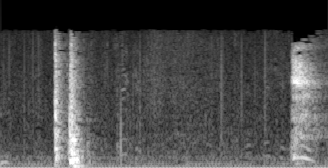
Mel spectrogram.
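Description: A door swings shut with a pair of quick thuds, followed by a quiet pause and then a brief muffled rustle or voice-like sound near the end.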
